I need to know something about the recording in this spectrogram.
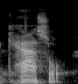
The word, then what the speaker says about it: castle: The T is silent with the spelling pattern S-T-L-E. Example: this is a castle. Not a castle, but a castle.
